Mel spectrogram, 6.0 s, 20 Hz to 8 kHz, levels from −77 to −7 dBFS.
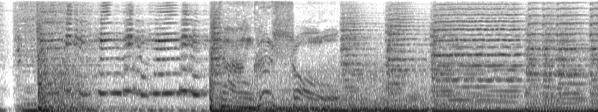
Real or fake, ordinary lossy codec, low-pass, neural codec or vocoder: real; none; none; none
